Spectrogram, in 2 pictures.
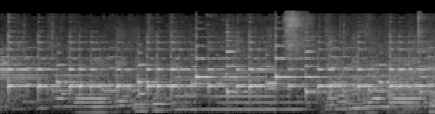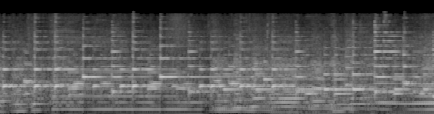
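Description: Live instrumental ensemble music: held chords over a moving bass line, with a high note repeated on top.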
